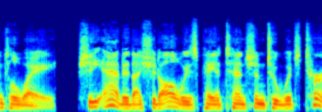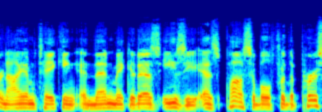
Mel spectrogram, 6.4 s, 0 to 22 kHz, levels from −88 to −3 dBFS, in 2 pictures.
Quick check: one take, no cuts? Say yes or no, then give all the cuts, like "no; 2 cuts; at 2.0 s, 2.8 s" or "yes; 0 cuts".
yes; 0 cuts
